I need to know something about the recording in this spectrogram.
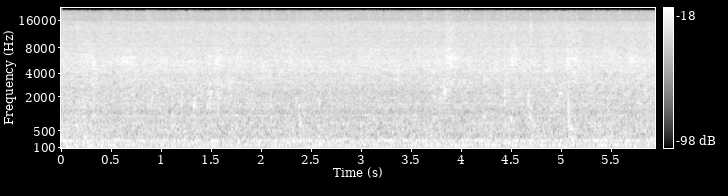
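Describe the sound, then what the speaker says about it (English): Water poured into a pan of liver gravy makes a steady, even broadband hiss that holds for the whole stretch without pause, with no voices. "Add a little bit more water."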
